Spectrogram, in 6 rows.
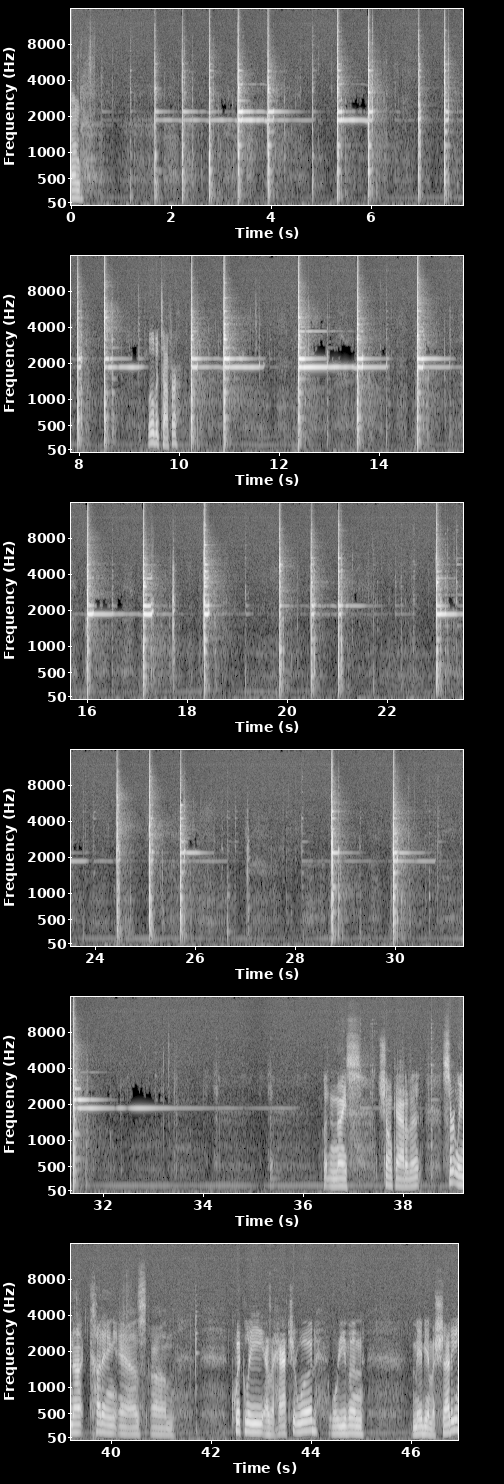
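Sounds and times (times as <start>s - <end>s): shovel blade chopping branch: 1.2s - 9.3s, 10.2s - 11.7s, 12.4s - 17.6s, 18.3s - 18.8s, 19.8s - 21.8s, 24.4s - 27.2s, 28.7s - 30.8s, 31.4s - 33.5s
steel blade ringing: 1.6s - 6.2s, 7.4s - 9.4s, 10.2s - 17.7s, 18.3s - 21.8s, 23.0s - 26.8s, 28.1s - 35.9s.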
